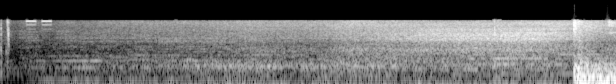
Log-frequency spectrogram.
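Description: A click, then a steady hiss that grows slowly louder and brighter. Near the end it breaks off into a sudden loud, deep hit as drum-backed music comes in.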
